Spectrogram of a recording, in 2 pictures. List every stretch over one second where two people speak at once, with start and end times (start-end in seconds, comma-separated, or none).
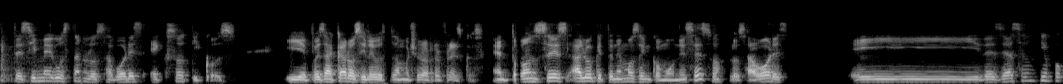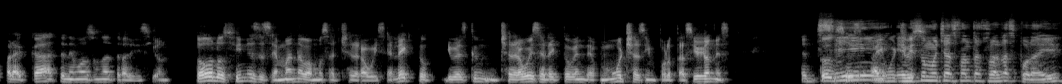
18.8-20.0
